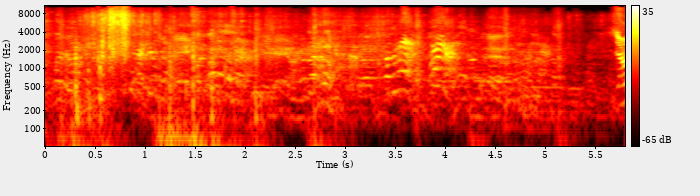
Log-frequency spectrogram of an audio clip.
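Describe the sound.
A scuffle of heavy blows and thumps as a man is punched so hard he is knocked through a hat rack and out cold, then a clattering crash of wood, loud, with excited voices shouting over the commotion.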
